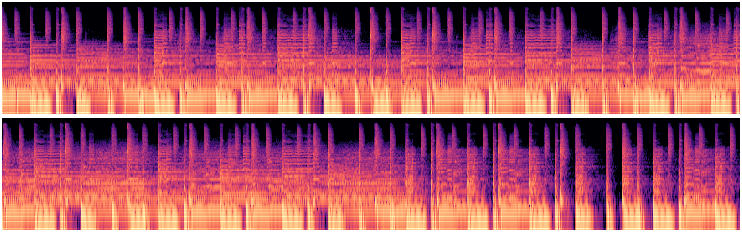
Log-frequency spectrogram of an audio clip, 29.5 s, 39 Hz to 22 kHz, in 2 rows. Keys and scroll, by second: 6.6 Escape, 16.2 Escape, 22.6 ctrl+z.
